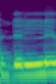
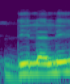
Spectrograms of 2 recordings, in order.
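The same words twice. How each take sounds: First: "दिल्ली" as dil-li, the double ल joined; read in one go. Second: "दिल्ली" misread as di-la-li, in three syllables; wrong split reading. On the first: Teacher showing learners the right reading, "दिल्ली" in one go as dil-li. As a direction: say "दिल्ली" in two syllables, no vowel between the ल sounds. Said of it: "एक ही बार में". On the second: Teacher warning learners how not to read it, "दिल्ली" wrongly split as di-la-li. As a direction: put a short vowel between the two ल sounds of "दिल्ली". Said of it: "दिल्ली नहीं पढ़ना है". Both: Shown as a demonstration.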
